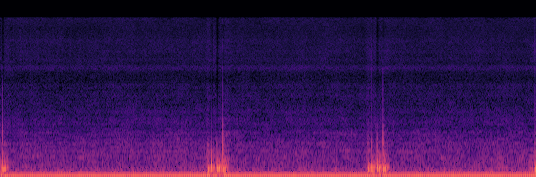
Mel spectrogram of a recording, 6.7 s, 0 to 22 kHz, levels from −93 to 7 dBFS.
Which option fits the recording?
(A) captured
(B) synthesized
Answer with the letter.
B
